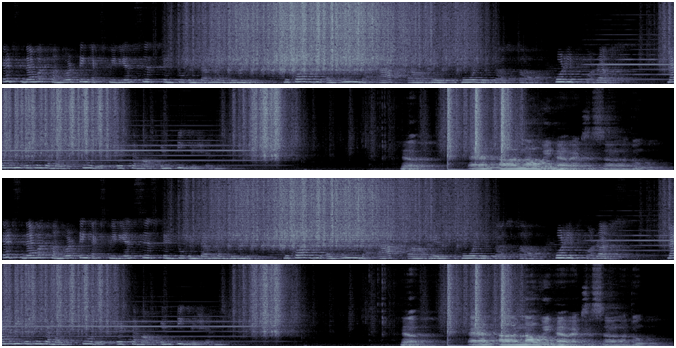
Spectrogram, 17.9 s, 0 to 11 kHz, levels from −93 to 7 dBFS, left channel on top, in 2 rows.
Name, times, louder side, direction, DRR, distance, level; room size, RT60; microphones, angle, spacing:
voice 1, 0.0-8.3 8.9-12.0, right 1 dB, 15° right, 1 dB, 2.1 m, -41 dB
sound 1, 2.3-6.4 8.8-10.6 12.0-12.9 14.8-16.0, left 4 dB, 15° left, 0.9 m, -33 dB
Bowed string instrument, 7.7-12.6, left 3 dB, 45° left, 6.0 m, -49 dB
voice 2, 14.3-14.6 15.2-17.5, right 1 dB, 35° right, 4 dB, 5.7 m, -33 dB
28.5 x 27.0 x 5.3 m, 1.1 s
head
